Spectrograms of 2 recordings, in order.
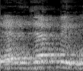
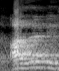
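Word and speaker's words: adjective: कुछ लोग बोलते हैं एडजेक्टिव, वो गलत है माय डियर स्टूडेंट। एडजेक्टिव जब भी ए और जे के बीच में डी या कोई भी लेटर आए तो उसका प्रोनाउंसिएशन नहीं करते हैं।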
